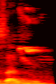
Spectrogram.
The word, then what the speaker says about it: Zazou: Il s'appelle Zazou. Zazou, c'est facile à prononcer. Zazou. Comme Grisou.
